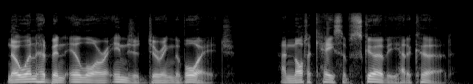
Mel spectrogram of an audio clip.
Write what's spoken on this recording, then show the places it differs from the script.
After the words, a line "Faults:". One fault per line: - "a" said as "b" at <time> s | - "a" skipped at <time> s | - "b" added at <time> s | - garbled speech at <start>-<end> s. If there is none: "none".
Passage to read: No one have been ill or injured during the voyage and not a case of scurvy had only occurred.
No one had been ill or injured during the voyage and not a case of scurvy had occurred.
Faults:
- "have" said as "had" at 0.4 s
- "only" skipped at 4.1 s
